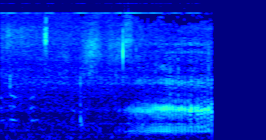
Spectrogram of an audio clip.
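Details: Sleeping dog snoring: after a quiet start, a low fluttering rattle builds toward the end of a breath.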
